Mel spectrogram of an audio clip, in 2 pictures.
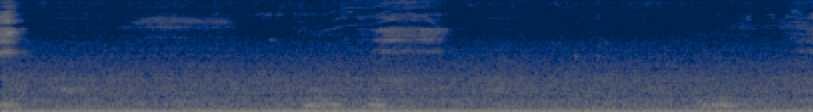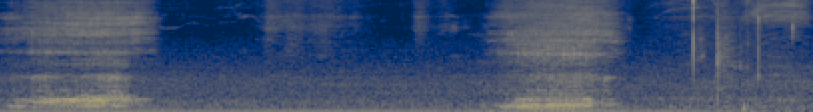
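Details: Two women, a mother and her daughter, snoring in their sleep while on vacation despite both denying that they snore; the recorder likens it to busted chainsaws.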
